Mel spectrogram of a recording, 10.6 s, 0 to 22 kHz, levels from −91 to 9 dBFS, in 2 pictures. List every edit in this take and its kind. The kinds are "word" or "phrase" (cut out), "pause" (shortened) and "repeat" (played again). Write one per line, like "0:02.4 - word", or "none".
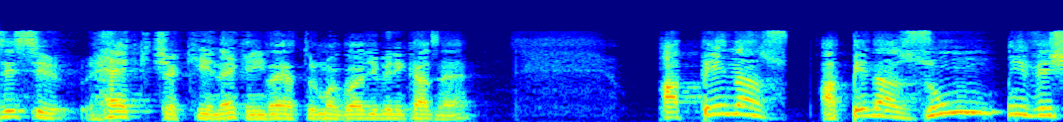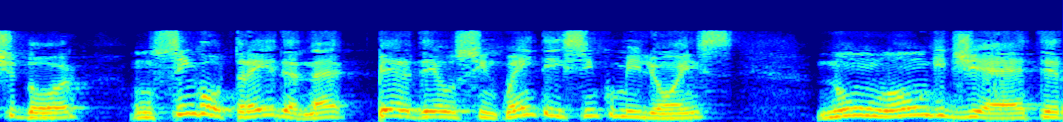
0:01.3 - word
0:02.2 - phrase
0:03.9 - word
0:05.0 - phrase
